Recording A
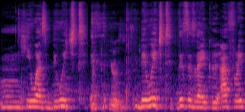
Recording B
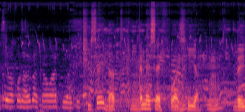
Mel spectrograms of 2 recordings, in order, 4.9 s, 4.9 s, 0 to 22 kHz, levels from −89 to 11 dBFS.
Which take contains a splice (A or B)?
B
